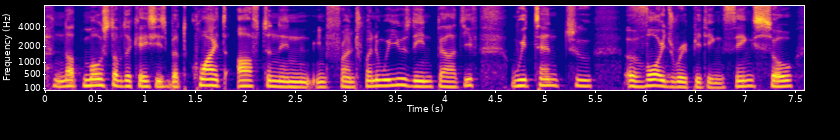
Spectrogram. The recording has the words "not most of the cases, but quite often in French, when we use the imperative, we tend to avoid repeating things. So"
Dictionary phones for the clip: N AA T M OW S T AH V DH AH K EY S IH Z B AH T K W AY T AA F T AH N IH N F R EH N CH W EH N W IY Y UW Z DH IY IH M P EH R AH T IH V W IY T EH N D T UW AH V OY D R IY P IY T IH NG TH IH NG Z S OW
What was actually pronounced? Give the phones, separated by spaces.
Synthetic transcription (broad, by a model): N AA T M OW S T AH V DH AH K EY S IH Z B AH T K W AY T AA F T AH N IH N F R EH N CH W EH N W IY Y UW Z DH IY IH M P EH R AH T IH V W IY T EH N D T UW AH V OY D R IY P IY T IH NG TH IH NG Z S OW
